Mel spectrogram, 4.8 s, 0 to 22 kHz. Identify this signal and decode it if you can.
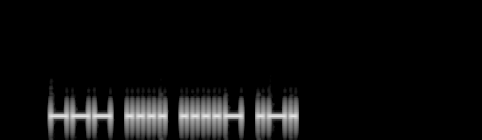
Morse code, heard as a keyed tone, about 22 wpm, 700 Hz. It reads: OH4R
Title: DXCC-100 Call Signs - 4 Characters - Repeated 3x - 22wpm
